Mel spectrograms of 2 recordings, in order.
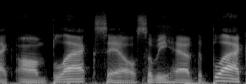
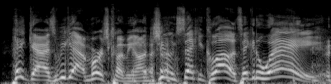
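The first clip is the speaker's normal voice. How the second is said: pumped-up hype, very loud and very high; 11 dB louder than usual. Asked to sound more enthusiastic, announcing the merch date again: more enthusiastic announcement. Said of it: "make it sound more enthusiastic".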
